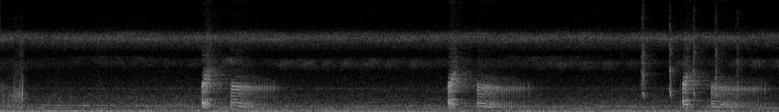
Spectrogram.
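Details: Repeated two-syllable calls of a Tokay gecko: a sudden loud click, then a drawn-out hoarse note. Three call pairs arrive roughly every two and a half seconds against constant high-pitched droning and low murmur.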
